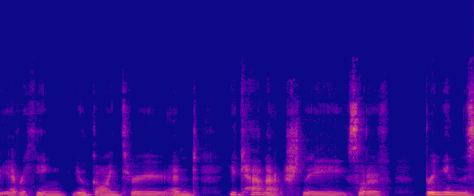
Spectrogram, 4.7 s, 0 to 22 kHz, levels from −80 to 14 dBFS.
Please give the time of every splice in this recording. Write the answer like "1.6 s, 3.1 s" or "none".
none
